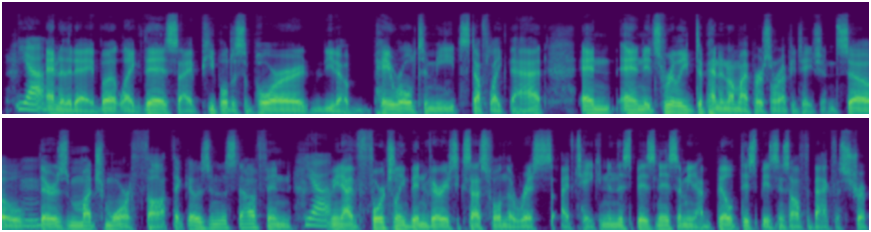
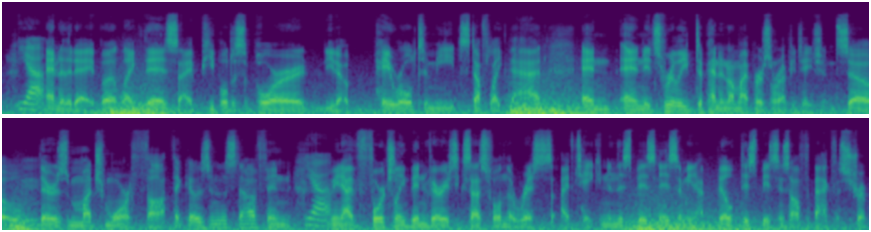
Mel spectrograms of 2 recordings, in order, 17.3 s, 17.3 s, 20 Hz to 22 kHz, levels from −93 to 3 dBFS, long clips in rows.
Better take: first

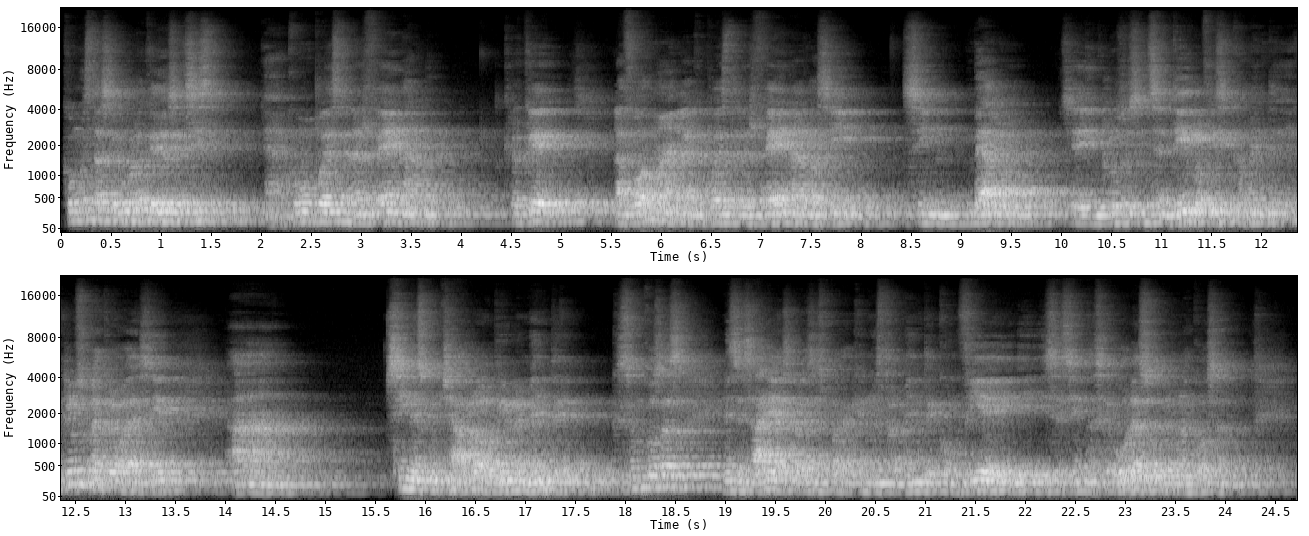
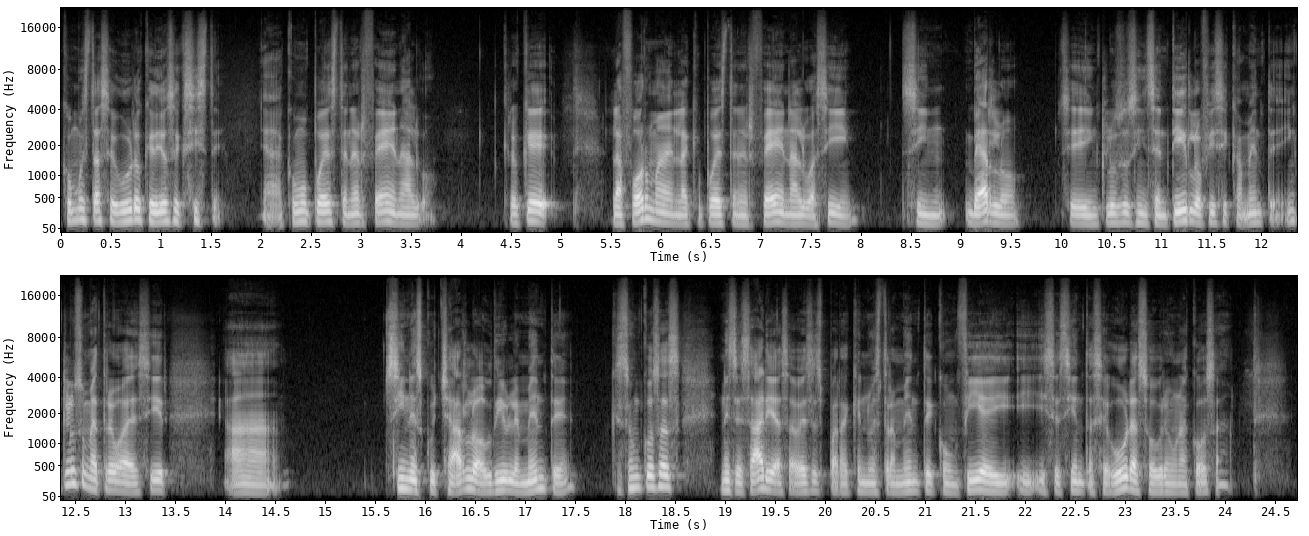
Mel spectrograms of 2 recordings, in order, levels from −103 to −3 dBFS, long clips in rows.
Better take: second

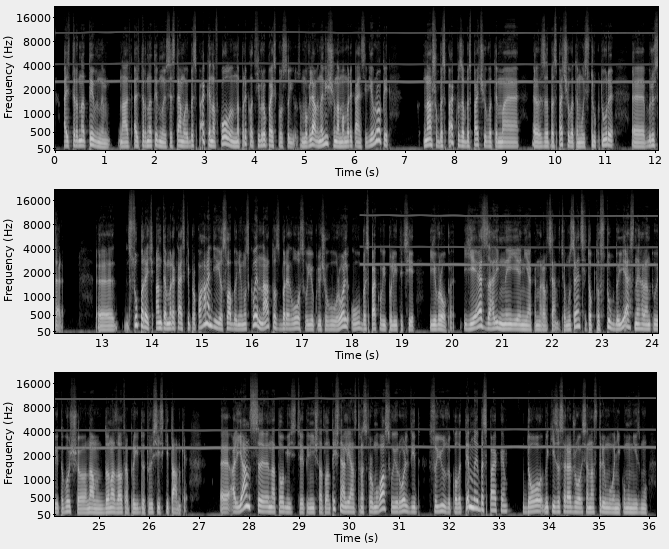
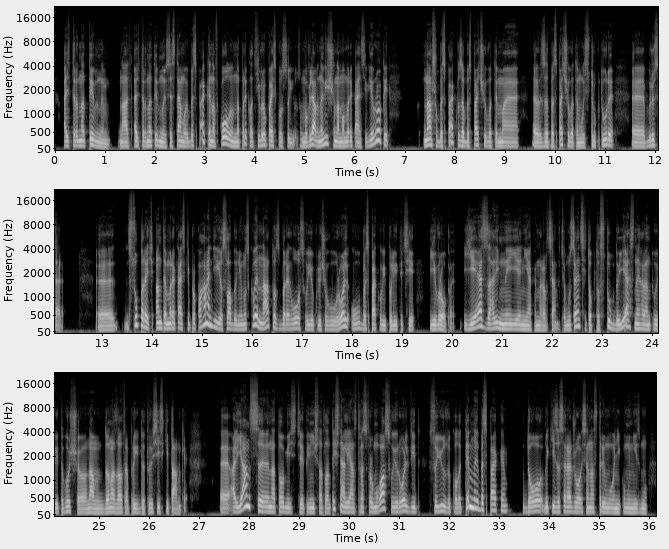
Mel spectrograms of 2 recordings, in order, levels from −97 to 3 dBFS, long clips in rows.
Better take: second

